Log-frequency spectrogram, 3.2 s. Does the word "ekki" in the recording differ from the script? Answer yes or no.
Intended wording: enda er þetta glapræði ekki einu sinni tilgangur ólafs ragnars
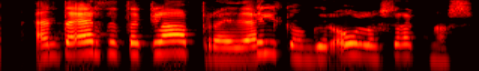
yes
